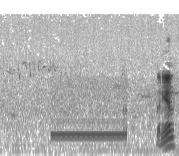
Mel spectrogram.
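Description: A phone's ringing tone sounds in a steady burst.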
